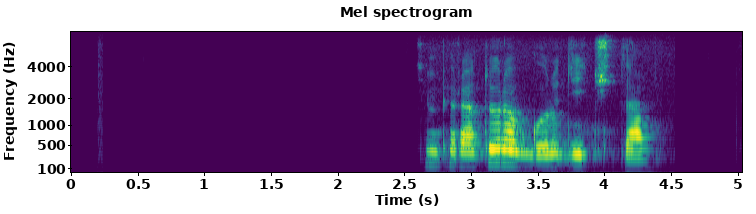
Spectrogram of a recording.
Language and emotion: Russian, neutral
